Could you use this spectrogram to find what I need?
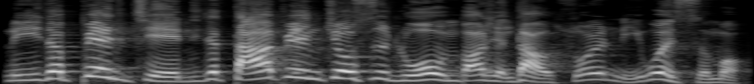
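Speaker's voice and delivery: the judge demands to know why the condom is missing, angrily; angry judge. Retold or imitated. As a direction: play the judge losing patience, scolding. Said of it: "那法官又生气啦".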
